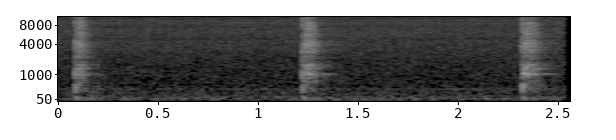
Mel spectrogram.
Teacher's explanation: you can feel a little puff of air. Put your lips together and then puff some air.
